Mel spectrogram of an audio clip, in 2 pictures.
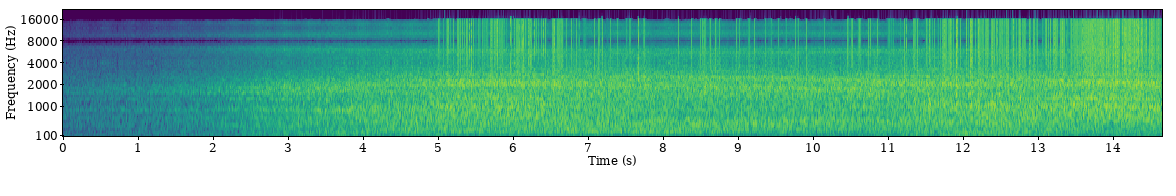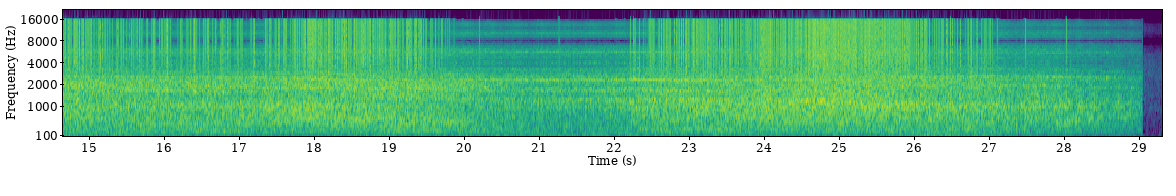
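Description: Freight train of tank wagons, drawn by an electric locomotive, rolling past at close range: wheel-on-rail noise builds over the first few seconds, holds steady as the tank cars go by, and cuts off abruptly near the end.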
